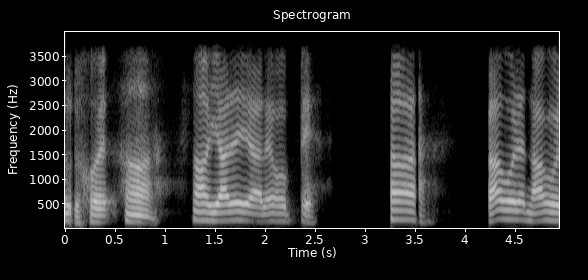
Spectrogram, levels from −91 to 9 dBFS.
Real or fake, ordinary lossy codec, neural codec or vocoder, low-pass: fake; none; codec, 16 kHz in and 24 kHz out, 0.9 kbps, LongCat-Audio-Codec, four codebook decoder; 3.6 kHz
